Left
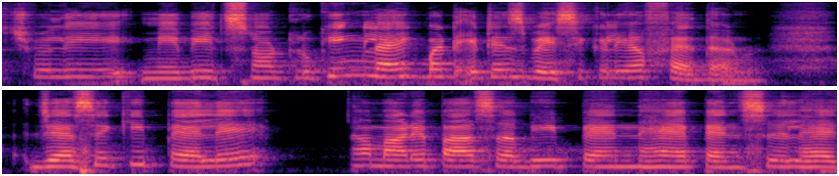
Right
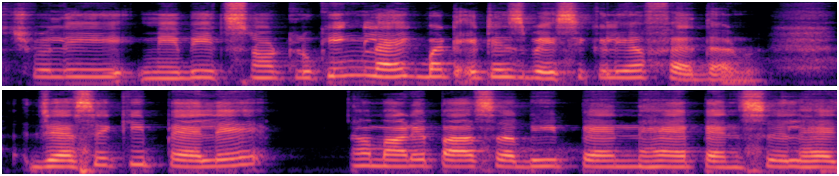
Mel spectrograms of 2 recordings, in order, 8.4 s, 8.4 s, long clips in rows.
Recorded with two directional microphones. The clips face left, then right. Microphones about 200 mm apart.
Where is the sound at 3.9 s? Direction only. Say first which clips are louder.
Right 2 dB; 60° right (ahead or behind).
